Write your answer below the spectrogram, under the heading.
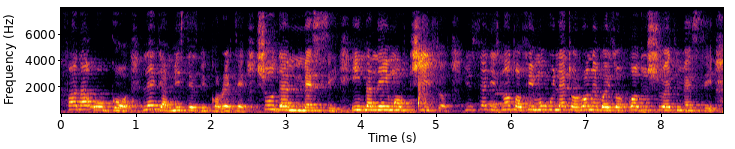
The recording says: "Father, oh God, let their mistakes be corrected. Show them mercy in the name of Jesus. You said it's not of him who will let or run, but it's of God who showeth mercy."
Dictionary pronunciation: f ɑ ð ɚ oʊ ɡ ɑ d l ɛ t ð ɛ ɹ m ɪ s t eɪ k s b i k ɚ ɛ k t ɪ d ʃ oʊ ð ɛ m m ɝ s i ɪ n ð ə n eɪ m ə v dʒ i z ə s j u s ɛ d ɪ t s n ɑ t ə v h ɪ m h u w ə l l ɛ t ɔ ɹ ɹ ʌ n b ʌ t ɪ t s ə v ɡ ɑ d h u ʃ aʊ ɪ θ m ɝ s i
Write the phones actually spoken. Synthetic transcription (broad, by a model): f ɑ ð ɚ oʊ ɡ ɑ d l ɛ t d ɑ m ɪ s t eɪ s b i k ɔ ɛ k t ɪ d ʃ oʊ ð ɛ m m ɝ s i ɪ n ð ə n eɪ m ə v dʒ i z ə s j u s ɛ d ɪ t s n ɑ t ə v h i m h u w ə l l ɛ t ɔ ɹ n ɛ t b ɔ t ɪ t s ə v ɡ ɑ d h u ʃ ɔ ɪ t m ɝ s i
